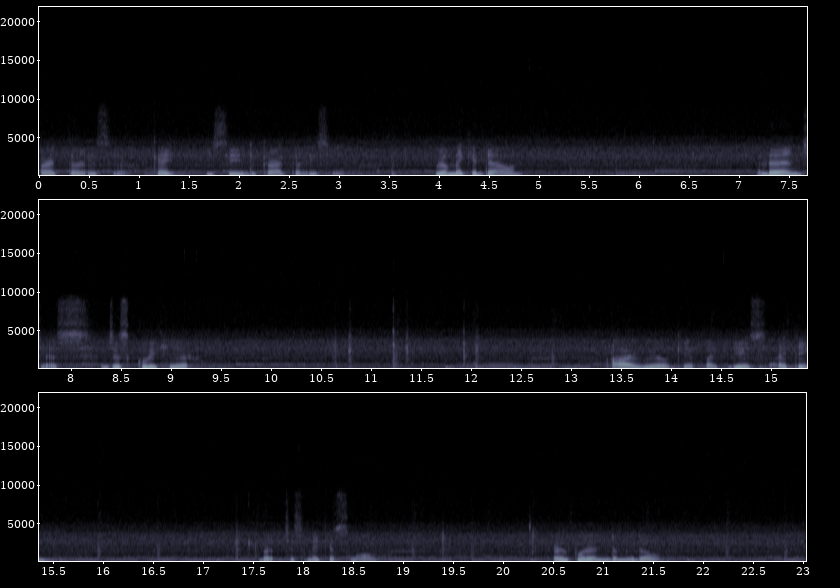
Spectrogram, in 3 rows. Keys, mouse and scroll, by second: 0.4-0.9 scroll down 7, 0.9-2.1 middle drag, 2.1-3.6 scroll up 2, 3.6 s, 5.2-6.4 middle drag, 6.4-6.9 scroll up 3, 6.9-9.3 middle drag, 9.3 click, 10.7 space, 11.2 space, 11.9 space, 12.9-14.9 middle drag, 14.9 click, 16.3-17.4 middle drag, 17.4 s, 18.3-19.6 middle drag, 20.8 click, 22.4-23.0 middle drag.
